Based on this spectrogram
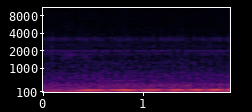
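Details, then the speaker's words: Auxbeam F-S2 H11 LED headlight bulbs, engine running and radio off: a low, steady pulsing hum from the bulbs' cooling fans is heard in the cabin. It disappears when the headlights are switched off. Normal LED headlight fan hum. "even with the engine running without the radio on I can hear this distinctive humming sound coming from the vehicle and if I turn off the highlights it disappears"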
